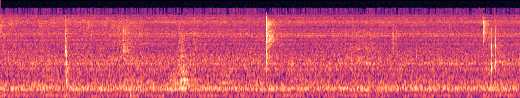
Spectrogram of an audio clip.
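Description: A few faint, short clicks from a digital multimeter and its test probes being handled, over a steady low hum of room tone; the sharpest click comes a little past halfway.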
